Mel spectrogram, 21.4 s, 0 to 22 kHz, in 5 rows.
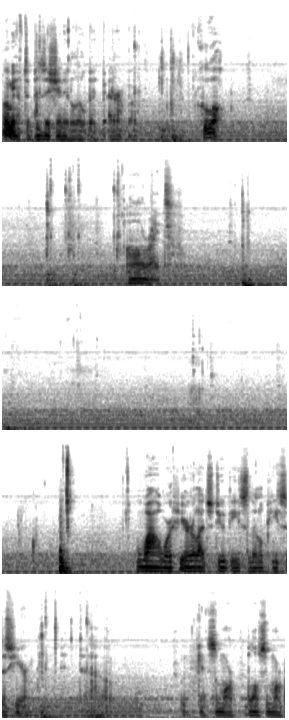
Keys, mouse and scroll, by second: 0.0 scroll down 1, 0.5 middle click, 2.5 ctrl+s, 4.3 scroll down 2, 5.0 shift+middle click, 5.4 middle click, 7.9 KP_1, 16.8 scroll up 2, 17.3 scroll down 1, 17.8 shift+middle click.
